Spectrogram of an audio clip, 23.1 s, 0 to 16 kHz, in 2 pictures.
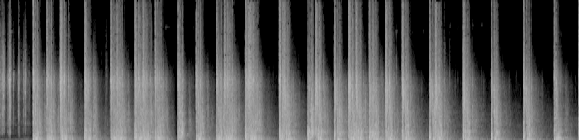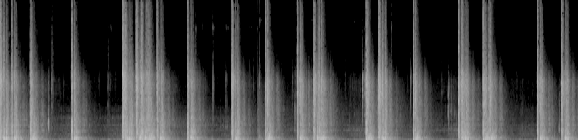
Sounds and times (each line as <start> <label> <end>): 0.0 AK 47 weapons being shot 23.1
